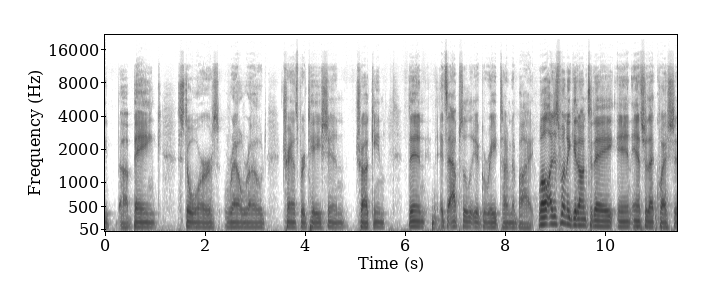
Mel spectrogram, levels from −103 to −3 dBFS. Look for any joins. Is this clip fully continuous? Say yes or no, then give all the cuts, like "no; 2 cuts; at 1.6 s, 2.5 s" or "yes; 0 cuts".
no; 1 cut; at 8.6 s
